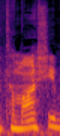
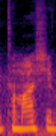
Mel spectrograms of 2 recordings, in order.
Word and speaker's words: Tamashii: And as you can see, it is a Tamashii Buddy. I believe that's how you pronounce it.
